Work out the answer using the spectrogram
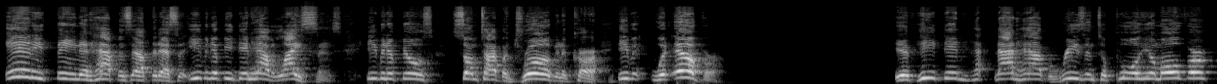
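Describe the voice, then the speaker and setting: A man with a high-pitched voice delivers animated commentary to his viewers. He is emphatic and insistent, circling back to the same phrases to drive each point home. His energy stays up throughout. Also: unhurried. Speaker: commentator on a livestream.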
